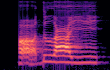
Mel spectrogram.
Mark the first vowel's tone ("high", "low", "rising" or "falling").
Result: low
